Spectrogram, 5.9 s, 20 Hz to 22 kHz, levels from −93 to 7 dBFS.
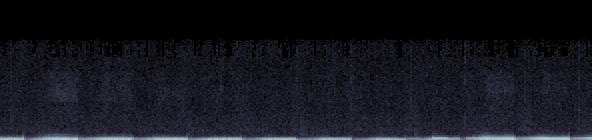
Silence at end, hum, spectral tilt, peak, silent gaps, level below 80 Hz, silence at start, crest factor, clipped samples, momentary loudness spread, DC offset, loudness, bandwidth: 0 s; none; -12 dB/octave; -8 dBFS; none; -52 dBFS; 0 s; 14 dB; under 0.1%; 8 LU; under 0.1%; -24 LUFS; 2 kHz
